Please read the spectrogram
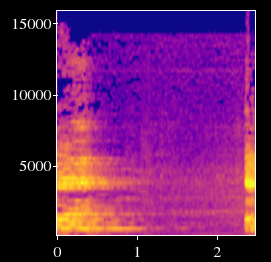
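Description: A man's amplified voice holding a long sung note in a majlis recitation. The note dips in pitch and fades out about half a second in, and a quiet pause follows.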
